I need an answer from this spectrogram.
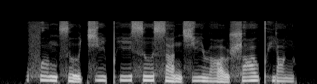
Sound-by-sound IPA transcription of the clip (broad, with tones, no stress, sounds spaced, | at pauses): f ɤ˥˩ ŋ s ɹ̩˨˩ t͡ɕ i˥˩ pʰ i˥ s ɹ̩˥ s a̰˨˩ n ɕ i˥˩ ɻ ɑ̰˨˩ ʊ̯ ʂ ɑ˥ ʊ̯ pʰ j ɑ˨ ŋ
